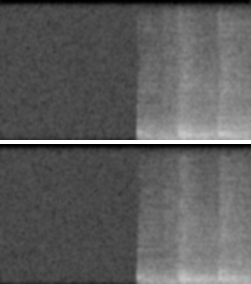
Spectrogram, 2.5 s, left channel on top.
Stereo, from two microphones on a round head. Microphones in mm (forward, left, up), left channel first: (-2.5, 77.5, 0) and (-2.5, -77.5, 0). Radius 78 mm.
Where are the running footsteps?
35° left (ahead or behind), 6 m; by 2.5 s 40° left (ahead or behind), 6 m.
